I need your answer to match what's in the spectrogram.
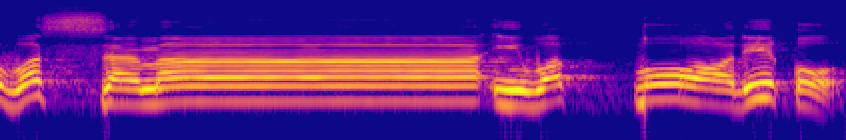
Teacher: तो को आपने मोटा करना है काफ को भी मोटा रखना है और कलकला भी करना है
